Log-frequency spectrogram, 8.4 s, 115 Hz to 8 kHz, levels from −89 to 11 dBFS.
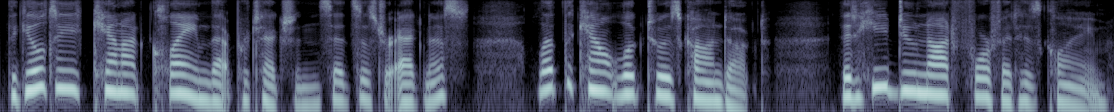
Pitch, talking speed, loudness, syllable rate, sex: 205 Hz, 165 wpm, -18 LUFS, 4.3 syllables/s, female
